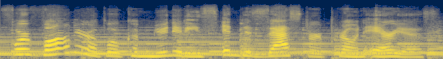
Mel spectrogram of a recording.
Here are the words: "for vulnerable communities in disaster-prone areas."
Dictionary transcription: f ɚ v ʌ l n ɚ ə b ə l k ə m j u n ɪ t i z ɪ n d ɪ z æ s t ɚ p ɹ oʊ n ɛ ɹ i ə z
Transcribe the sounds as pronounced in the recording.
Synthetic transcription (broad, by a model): f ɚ v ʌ l n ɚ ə b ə l k ə m j u n ɪ t i z ɪ n d ɪ z æ s t ɚ p ɹ oʊ n ɛ ɹ i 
